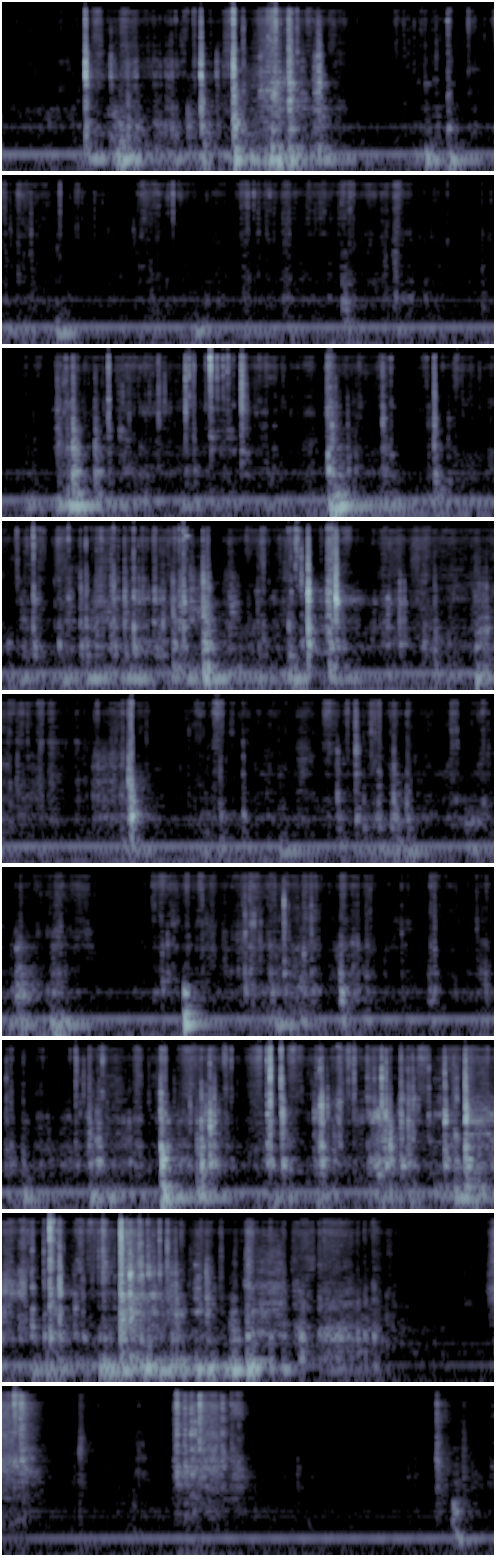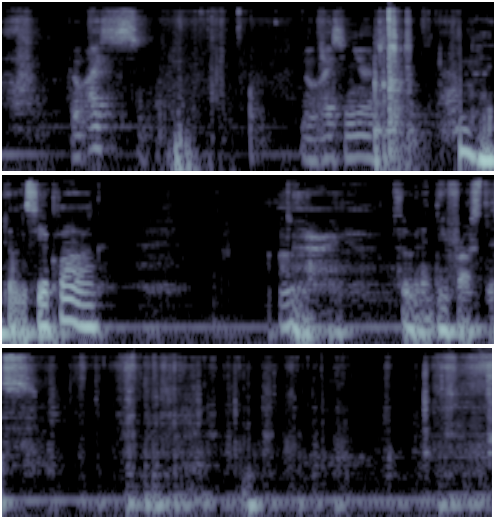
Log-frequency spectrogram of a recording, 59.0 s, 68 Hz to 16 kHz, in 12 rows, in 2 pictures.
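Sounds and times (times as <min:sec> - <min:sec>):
steady low hum: 0:48.9 - 0:53.2.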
